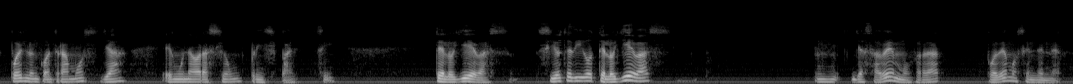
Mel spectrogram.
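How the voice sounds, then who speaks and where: A man's voice: mid-range voice, creaky, muffled recording. A man teaching a grammar lesson, patiently explaining and often checking in with the class through tag questions.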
